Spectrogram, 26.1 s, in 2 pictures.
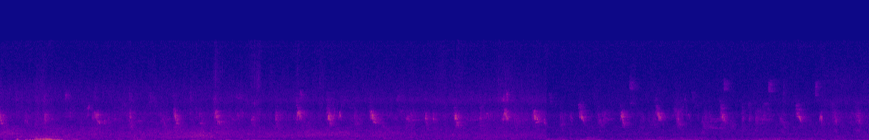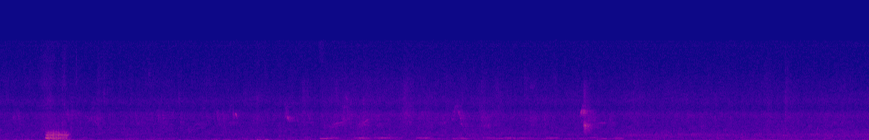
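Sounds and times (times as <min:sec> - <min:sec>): small birds chirping: 0:01.3 - 0:16.7.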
